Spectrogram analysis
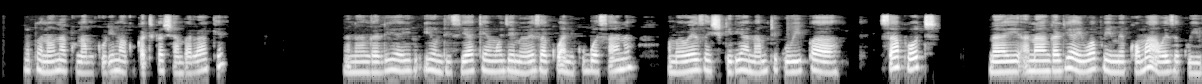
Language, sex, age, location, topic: Swahili, female, 36-49, Kisumu, agriculture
